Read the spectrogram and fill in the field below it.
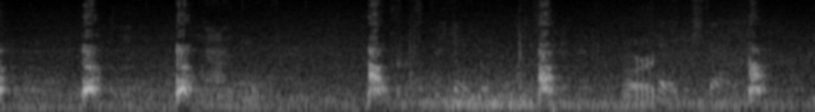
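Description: A dog cooling off in a lake in City Park, Budapest, barks in short, sharp bursts, about six or seven times with irregular pauses, fairly close, over a low background rumble.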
